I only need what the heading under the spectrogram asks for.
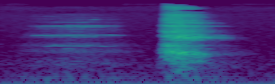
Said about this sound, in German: schließt die Augen und atmet tief ein und aus.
